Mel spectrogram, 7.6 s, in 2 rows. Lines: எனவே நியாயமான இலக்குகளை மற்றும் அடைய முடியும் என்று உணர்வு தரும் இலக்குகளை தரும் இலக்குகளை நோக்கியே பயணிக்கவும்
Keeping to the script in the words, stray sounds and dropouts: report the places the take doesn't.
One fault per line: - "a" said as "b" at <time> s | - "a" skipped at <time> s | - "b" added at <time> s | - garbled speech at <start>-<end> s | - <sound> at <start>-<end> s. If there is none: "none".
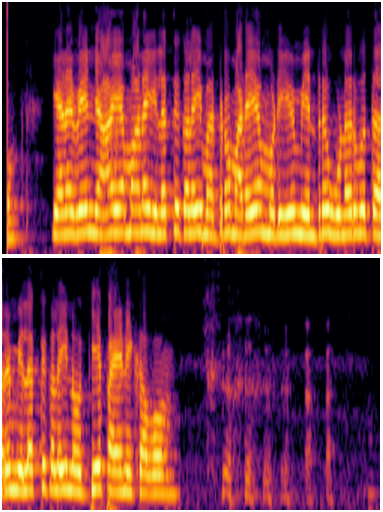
- "தரும் இலக்குகளை" skipped at 4.4 s
- laugh at 5.8-7.3 s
